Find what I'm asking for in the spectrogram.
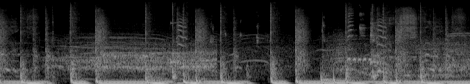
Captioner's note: crowd cheering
